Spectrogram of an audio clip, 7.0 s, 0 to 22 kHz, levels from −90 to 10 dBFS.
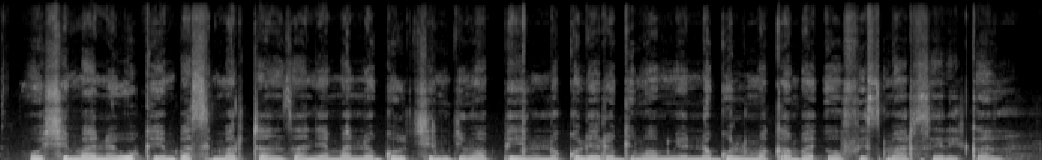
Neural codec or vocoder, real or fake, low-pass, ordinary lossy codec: vocoder, 44.1 kHz, 128 mel bands every 256 samples, BigVGAN v2; fake; none; none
